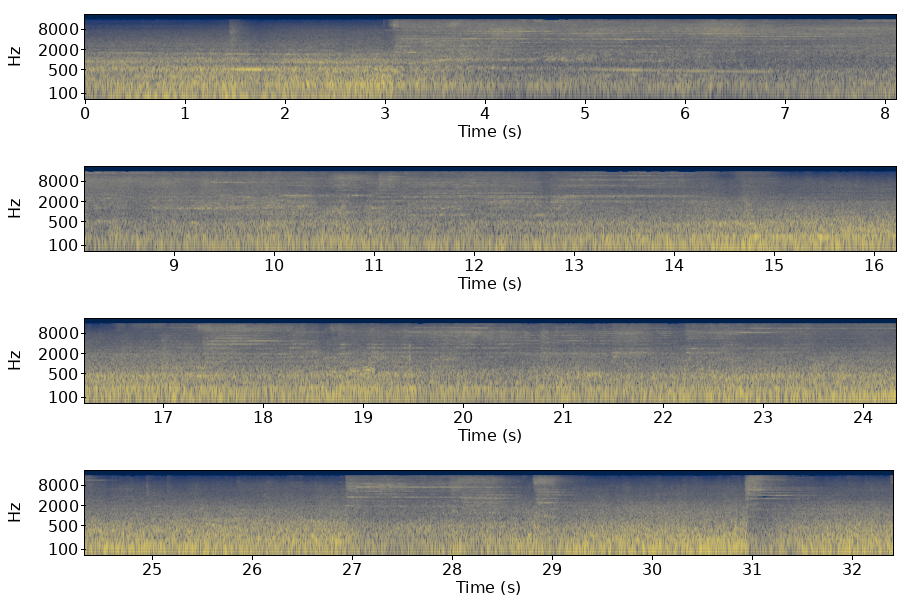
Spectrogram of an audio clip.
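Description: Two Canadian National diesel locomotives pass, their sound falling in pitch over the first few seconds. A long double-stack container freight train follows, with a steady rumble of wheels on rail and high-pitched wheel squeal that comes and goes.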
